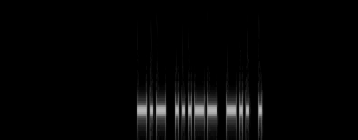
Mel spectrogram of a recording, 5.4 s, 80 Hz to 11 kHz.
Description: Morse code, heard as a keyed tone, about 25 wpm, 700 Hz. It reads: K3DE
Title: USA Call Signs - 4 Characters - Repeated 2x - 25wpm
